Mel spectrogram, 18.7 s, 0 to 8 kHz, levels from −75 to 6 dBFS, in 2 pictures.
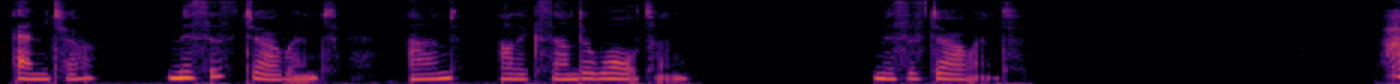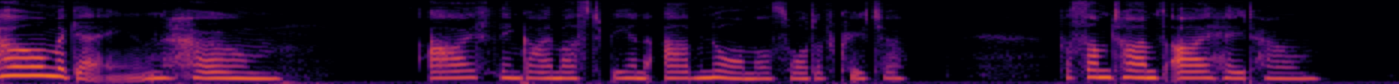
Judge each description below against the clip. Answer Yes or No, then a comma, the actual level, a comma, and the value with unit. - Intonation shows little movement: Yes, narrow, 2.1 semitones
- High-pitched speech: Yes, high, 215 Hz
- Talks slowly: Yes, slow, 90 wpm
